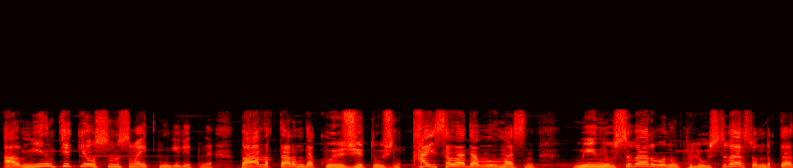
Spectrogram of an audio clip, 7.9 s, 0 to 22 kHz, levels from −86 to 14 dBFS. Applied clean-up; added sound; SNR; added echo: neural separator model SepFormer DNS4.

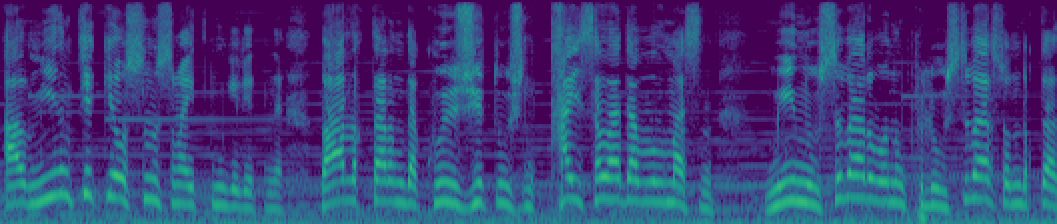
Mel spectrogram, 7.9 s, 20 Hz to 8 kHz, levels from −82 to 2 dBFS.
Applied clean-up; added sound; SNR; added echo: none; Chime; 14 dB; none.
